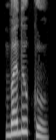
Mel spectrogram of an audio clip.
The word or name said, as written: ಬೆದಕು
